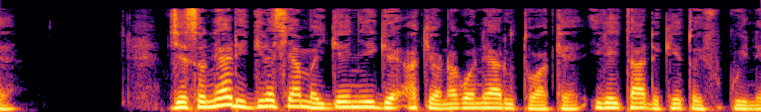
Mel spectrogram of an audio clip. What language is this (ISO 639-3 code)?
kik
